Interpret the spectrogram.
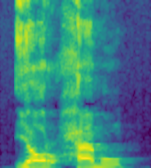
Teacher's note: তাহলে ইয়ারহামু, র সাকিন তার পূর্বে জবর আছে, র সাকিন তার পূর্বে যদি জবর থাকে অবশ্যই রকে পোর করে মোটা করে পড়তে হবে।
